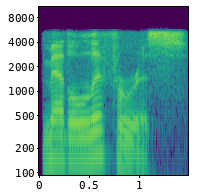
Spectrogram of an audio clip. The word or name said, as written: metalliferous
